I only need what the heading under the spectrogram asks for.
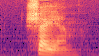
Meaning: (adjective) silk, silken; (noun) silk
- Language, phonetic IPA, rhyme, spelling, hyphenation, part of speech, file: Hungarian, [ˈʃɛjɛm], -ɛm, selyem, se‧lyem, adjective / noun, Hu-selyem.ogg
